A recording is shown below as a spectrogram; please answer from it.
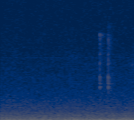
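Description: Faint computer mouse click, a quick pair of ticks about a second and a half in, over near-silent room tone with a low hum.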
